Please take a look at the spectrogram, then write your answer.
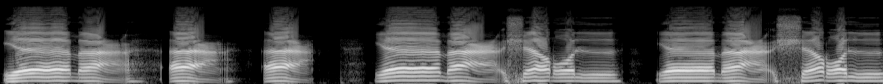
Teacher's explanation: yayarol Ain sifat bainiahnya di antara sifat syiddah dan sifat rakhawah suaranya tidak terlalu ditahan dan tidak pula dialirkan dengan lepas tapi tengah tengah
